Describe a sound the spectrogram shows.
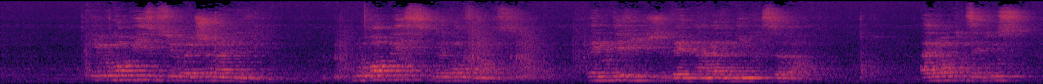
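A pipe organ plays slow chords that ring out in a large echoing hall.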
